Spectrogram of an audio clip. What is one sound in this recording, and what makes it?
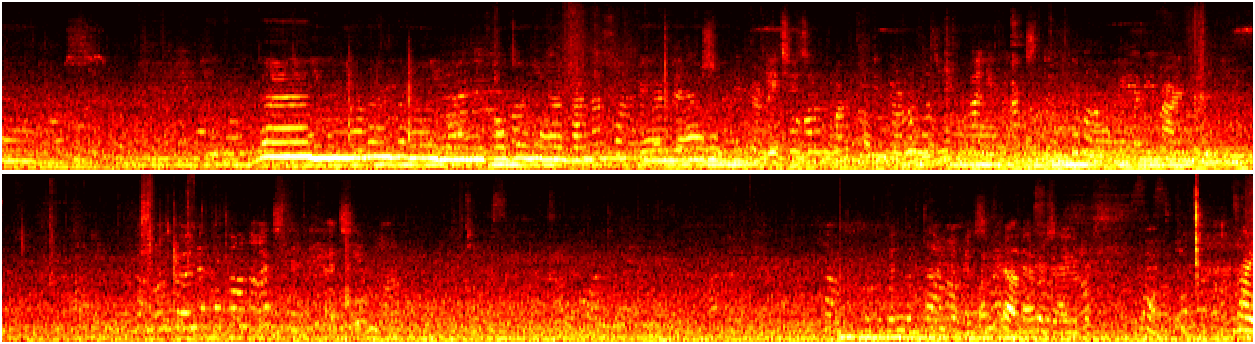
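A woman wails and sobs close by.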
